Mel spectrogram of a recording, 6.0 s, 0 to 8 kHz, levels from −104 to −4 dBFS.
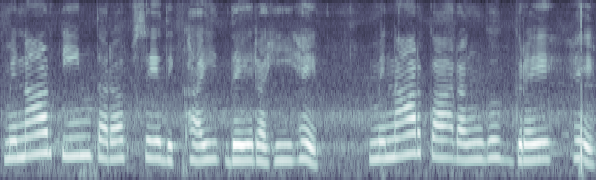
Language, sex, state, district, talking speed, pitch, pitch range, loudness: Hindi, female, Madhya Pradesh, Dhar, 130 wpm, 260 Hz, 240-295 Hz, -16 LUFS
